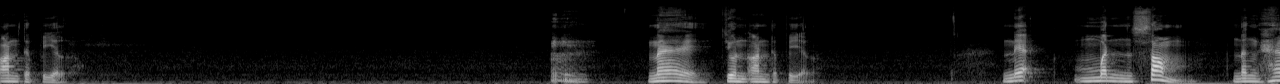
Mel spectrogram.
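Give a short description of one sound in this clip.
A man speaks into a microphone in short, drawn-out phrases with pauses between them.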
